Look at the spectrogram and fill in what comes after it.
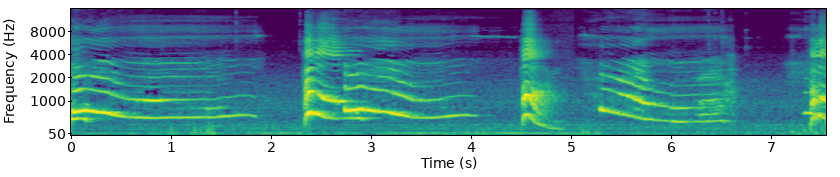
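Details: Pet husky howling in reaction to its owner's Mickey Mouse voice imitation, which it dislikes: long, drawn-out, tonal howls that fall in pitch, three main calls with brief sharp yelps between them, recorded indoors.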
